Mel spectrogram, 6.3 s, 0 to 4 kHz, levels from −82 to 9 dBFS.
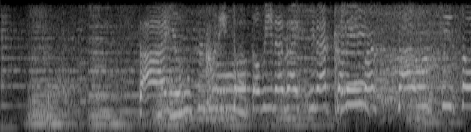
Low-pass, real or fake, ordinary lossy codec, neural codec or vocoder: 3.6 kHz; fake; Opus, 24 kbps; codec, 16 kHz, 6 kbps, DAC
